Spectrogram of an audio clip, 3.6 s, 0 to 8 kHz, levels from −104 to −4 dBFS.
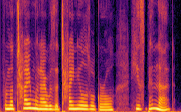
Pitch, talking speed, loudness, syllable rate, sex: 245 Hz, 230 wpm, -14 LUFS, 5.0 syllables/s, female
